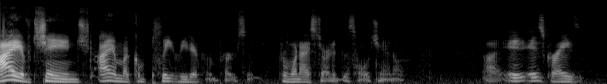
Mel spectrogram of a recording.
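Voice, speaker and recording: A man's bright, sharp tone at a medium pitch, fairly quick in pace, with lively intonation. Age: 20s. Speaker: streamer. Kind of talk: casual chat. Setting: live stream.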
